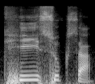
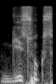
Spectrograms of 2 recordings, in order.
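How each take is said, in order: First: The word begins with an aspirated k sound. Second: The word begins with a g sound. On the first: The speaker calls it right. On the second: The speaker calls it wrong. "গিসুকসা হবে না"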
